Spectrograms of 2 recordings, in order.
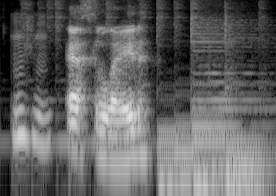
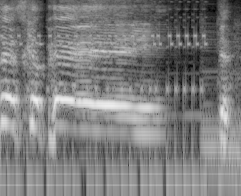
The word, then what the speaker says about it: escapade: You do realize that you just confirmed for us your chimney escape, yeah, Escalade. What? That's totally unfair. You tricked me, Edgy. It's pronounced escapade.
